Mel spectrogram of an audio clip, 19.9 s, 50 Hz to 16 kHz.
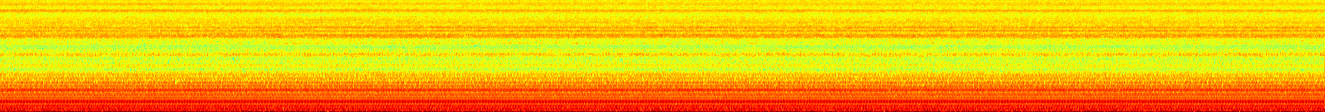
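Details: Aerosol nebulizer recorded as a 2-hour ASMR sleep sound: a steady, deep motor drone with an even low hum and no breaks as the compressor runs continuously.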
